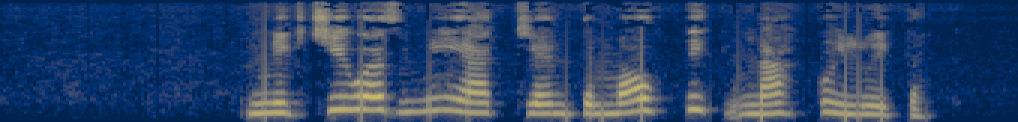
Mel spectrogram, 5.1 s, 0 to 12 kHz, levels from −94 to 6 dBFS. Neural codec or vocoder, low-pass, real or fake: none; 10.8 kHz; real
